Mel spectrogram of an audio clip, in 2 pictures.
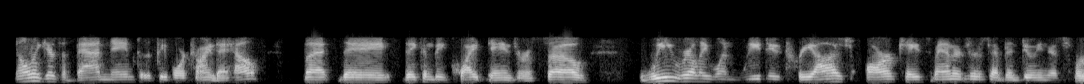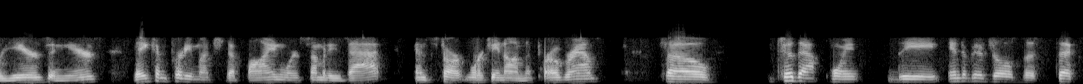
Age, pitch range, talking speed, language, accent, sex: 60-79, 105-125 Hz, 165 wpm, English, American, male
